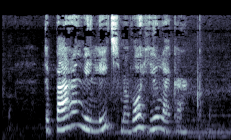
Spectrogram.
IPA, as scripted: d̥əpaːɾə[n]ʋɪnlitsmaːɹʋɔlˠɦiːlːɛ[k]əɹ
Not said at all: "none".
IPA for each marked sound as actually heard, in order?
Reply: n, k

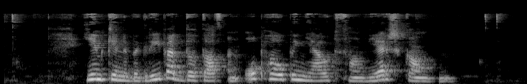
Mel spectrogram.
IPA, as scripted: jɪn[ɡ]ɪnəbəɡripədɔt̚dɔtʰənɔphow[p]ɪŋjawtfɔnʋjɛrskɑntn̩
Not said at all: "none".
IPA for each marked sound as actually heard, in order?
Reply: k, p

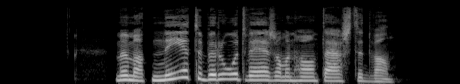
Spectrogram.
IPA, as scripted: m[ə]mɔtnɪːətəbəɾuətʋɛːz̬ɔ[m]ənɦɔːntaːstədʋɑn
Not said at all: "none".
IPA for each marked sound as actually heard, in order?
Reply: ə, m

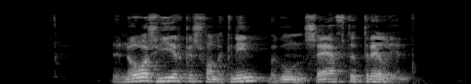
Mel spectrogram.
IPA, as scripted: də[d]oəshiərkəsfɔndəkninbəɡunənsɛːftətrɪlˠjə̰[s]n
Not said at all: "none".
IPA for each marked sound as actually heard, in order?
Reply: n, none

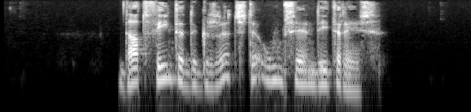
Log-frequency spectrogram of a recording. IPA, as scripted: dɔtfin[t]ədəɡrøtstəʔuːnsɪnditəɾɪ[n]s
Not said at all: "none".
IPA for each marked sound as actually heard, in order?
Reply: t, none

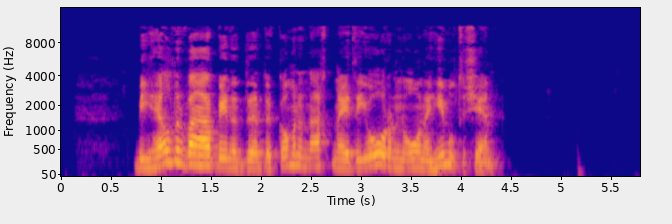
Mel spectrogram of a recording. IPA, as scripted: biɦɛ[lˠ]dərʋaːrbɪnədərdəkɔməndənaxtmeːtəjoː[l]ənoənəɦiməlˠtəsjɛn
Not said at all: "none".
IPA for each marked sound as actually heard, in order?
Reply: lˠ, ɾ

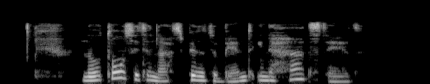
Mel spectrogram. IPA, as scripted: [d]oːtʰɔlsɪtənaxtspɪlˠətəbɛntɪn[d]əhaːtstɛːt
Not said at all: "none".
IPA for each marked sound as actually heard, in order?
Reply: n, d

